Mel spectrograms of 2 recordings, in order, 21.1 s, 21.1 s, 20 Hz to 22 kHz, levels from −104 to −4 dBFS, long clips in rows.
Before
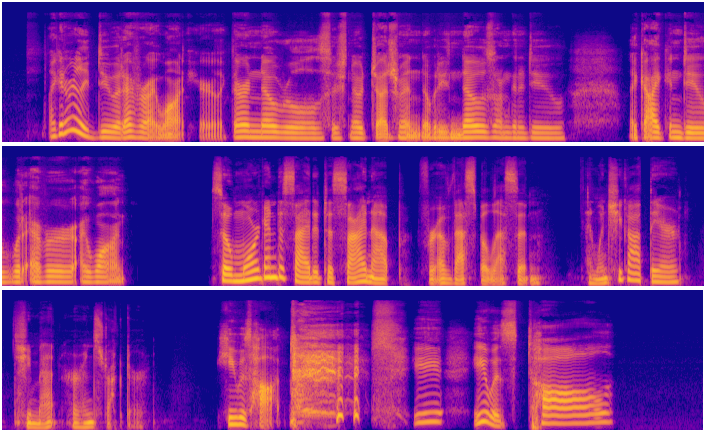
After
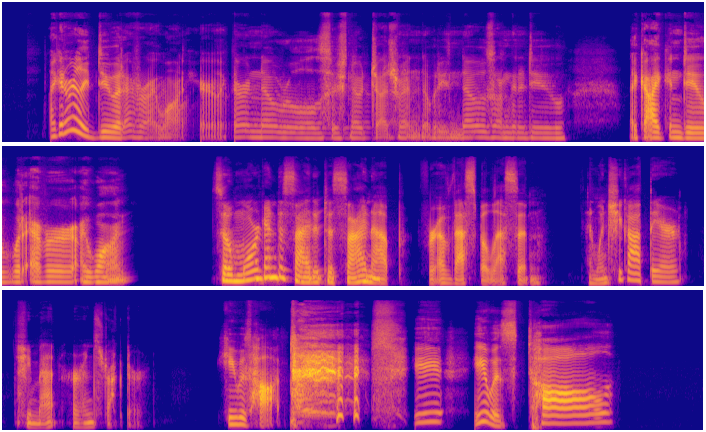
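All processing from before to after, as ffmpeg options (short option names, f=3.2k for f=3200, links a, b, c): -filter_complex "[0:a]asettb=1/sr,asplit=3[a][b][c];[a]atrim=end=1.194[d];[b]atrim=start=1.19:end=5.54,asetpts=PTS-STARTPTS,afade=t=in:d=0.004:c=qsin,afade=t=out:st=4.346:d=0.004:c=qsin,acompressor=threshold=-30dB:ratio=16:attack=3.2:release=140:knee=1:detection=peak,asplit=2[e][f];[f]adelay=109,lowpass=f=1.5k:p=1,volume=-14dB,asplit=2[g][h];[h]adelay=109,lowpass=f=1.5k:p=1,volume=0.38,asplit=2[i][j];[j]adelay=109,lowpass=f=1.5k:p=1,volume=0.38,asplit=2[k][l];[l]adelay=109,lowpass=f=1.5k:p=1,volume=0.38[m];[e][g][i][k][m]amix=inputs=5:normalize=0,atrim=end_sample=191835[n];[c]atrim=start=5.536[o];[d][n]acrossfade=d=0.004:c1=hsin:c2=qsin[p];[p][o]acrossfade=d=0.004:c1=qsin:c2=hsin,asettb=1/sr,asplit=3[q][r][s];[q]atrim=end=7.734[t];[r]atrim=start=7.73:end=10.8,asetpts=PTS-STARTPTS,afade=t=in:d=0.004:c=qsin,afade=t=out:st=3.066:d=0.004:c=qsin,equalizer=f=210:w=0.92:g=15,flanger=delay=6.2:depth=9.7:regen=-55:speed=1.1:shape=triangular[u];[s]atrim=start=10.796[v];[t][u]acrossfade=d=0.004:c1=hsin:c2=qsin[w];[w][v]acrossfade=d=0.004:c1=qsin:c2=hsin,asettb=1/sr,asplit=3[x][y][z];[x]atrim=end=13.514[aa];[y]atrim=start=13.51:end=16.83,asetpts=PTS-STARTPTS,afade=t=in:d=0.004:c=qsin,afade=t=out:st=3.316:d=0.004:c=qsin,highpass=f=160:w=0.5412,highpass=f=160:w=1.3066,equalizer=f=6.6k:t=o:w=1.1:g=-14.5[ab];[z]atrim=start=16.826[ac];[aa][ab]acrossfade=d=0.004:c1=hsin:c2=qsin[ad];[ad][ac]acrossfade=d=0.004:c1=qsin:c2=hsin,highpass=160,agate=range=-14dB:threshold=-42dB:ratio=16:detection=peak,equalizer=f=250:t=o:w=1:g=-8,equalizer=f=500:t=o:w=1:g=-4,equalizer=f=1k:t=o:w=1:g=4,equalizer=f=2k:t=o:w=1:g=11,volume=-1dB"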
